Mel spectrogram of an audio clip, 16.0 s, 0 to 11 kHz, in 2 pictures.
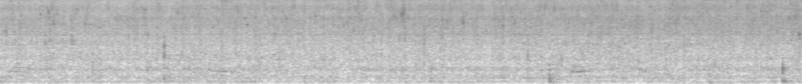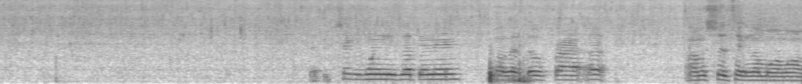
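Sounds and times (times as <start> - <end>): chicken frying in hot oil: 0.0 - 16.0.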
